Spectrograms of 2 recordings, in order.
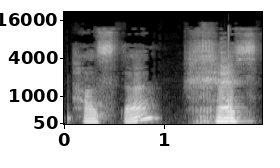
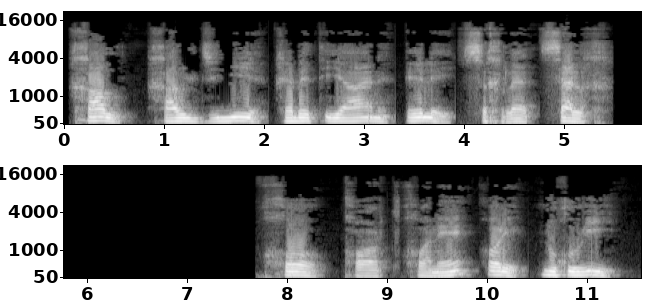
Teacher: H normal H sesinden biraz daha sert ve hırıltılıdır. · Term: gırtlaksı bir H sesi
